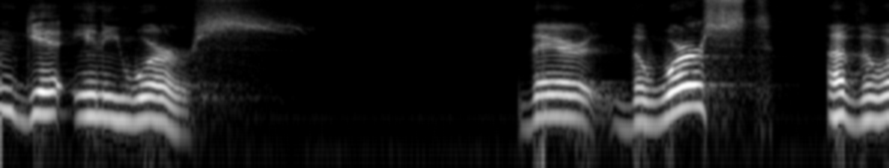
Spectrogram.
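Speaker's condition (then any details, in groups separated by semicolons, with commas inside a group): No condition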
